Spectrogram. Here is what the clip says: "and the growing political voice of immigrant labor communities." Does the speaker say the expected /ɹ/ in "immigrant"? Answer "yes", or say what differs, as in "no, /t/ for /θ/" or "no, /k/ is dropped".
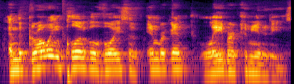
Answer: no, /ɹ/ is dropped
